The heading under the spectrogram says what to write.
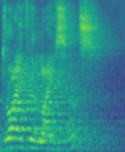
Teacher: we have the word driving license, so we stress driving, primary stress, clear. And the other one takes secondary.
